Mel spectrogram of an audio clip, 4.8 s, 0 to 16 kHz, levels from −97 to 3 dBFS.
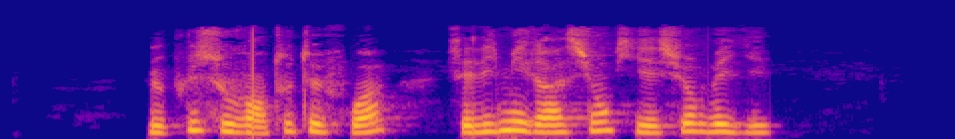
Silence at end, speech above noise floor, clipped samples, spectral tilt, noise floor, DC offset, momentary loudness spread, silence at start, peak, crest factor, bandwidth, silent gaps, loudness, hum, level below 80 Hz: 0.95 s; 63 dB; under 0.1%; -7 dB/octave; -79 dBFS; under 0.1%; 9 LU; 0.75 s; -2 dBFS; 16 dB; 7.8 kHz; none; -17 LUFS; none; -58 dBFS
